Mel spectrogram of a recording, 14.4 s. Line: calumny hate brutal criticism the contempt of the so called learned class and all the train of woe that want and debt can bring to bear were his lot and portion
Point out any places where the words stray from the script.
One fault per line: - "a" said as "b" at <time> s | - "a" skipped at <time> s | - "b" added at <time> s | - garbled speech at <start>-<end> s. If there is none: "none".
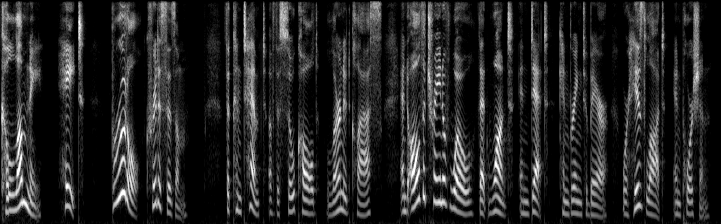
none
